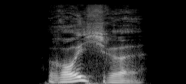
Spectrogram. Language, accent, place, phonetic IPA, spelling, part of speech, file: German, Germany, Berlin, [ˈʁɔɪ̯çʁə], räuchre, verb, De-räuchre.ogg
- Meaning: inflection of räuchern: 1. first-person singular present 2. first/third-person singular subjunctive I 3. singular imperative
